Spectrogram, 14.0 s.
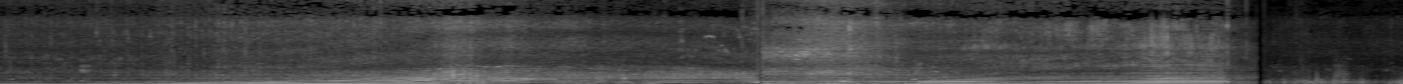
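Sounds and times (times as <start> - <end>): sports car engine revving: 1.0 - 6.7, 7.4 - 12.5.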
